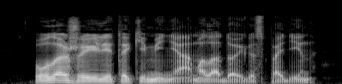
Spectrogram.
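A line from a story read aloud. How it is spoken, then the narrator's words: Grumbling. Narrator (Russian): проворчал он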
